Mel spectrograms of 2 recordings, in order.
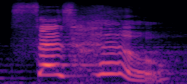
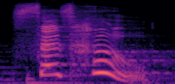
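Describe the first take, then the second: First: Mock retort. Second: Put-on rude kid. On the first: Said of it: "throw your phrase right back at you". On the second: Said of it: "And you said".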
